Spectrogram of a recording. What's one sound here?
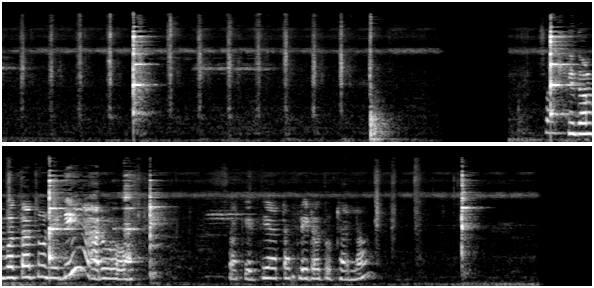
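A metal pestle pounds in a metal mortar with sharp knocks.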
